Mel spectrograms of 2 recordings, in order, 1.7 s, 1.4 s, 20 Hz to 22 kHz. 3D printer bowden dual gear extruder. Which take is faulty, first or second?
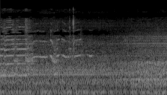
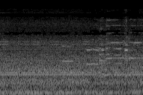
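second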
